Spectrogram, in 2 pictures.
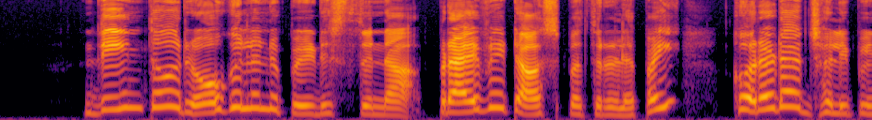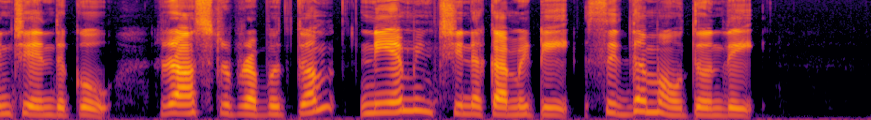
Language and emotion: Telugu, neutral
